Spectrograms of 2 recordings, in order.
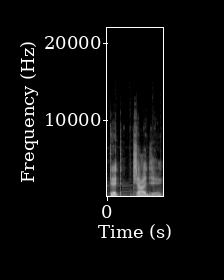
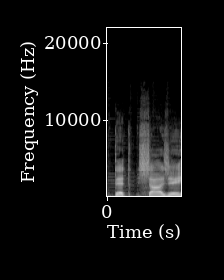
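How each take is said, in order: First: Chargée begins with a ch sound. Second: Chargée begins with an sh sound. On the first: The speaker calls it wrong. "and not tête chargée" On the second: The speaker calls it right. "this is pronounced tête chargée"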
